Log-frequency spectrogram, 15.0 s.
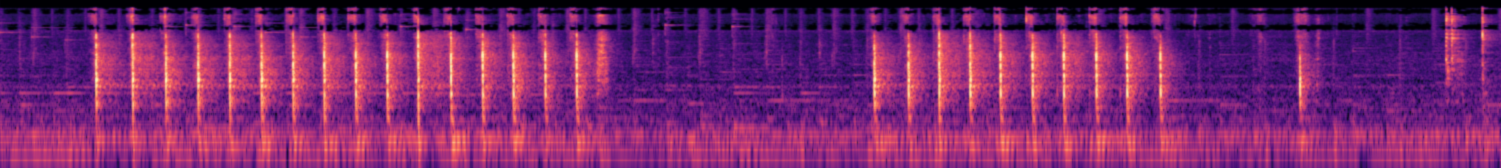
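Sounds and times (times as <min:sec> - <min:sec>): knife chopping on cutting board: 0:00.9 - 0:06.2, 0:08.7 - 0:11.9, 0:12.6 - 0:13.4.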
